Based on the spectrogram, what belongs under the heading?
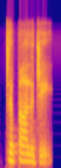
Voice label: "topology", Indian

